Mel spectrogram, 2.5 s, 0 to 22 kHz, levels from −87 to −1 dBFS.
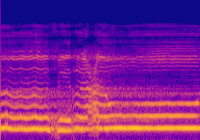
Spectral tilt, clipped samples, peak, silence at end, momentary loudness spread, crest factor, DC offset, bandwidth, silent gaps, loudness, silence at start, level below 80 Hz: -5.5 dB/octave; under 0.1%; -8 dBFS; 0 s; 4 LU; 8 dB; under 0.1%; 8.6 kHz; none; -17 LUFS; 0 s; -64 dBFS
